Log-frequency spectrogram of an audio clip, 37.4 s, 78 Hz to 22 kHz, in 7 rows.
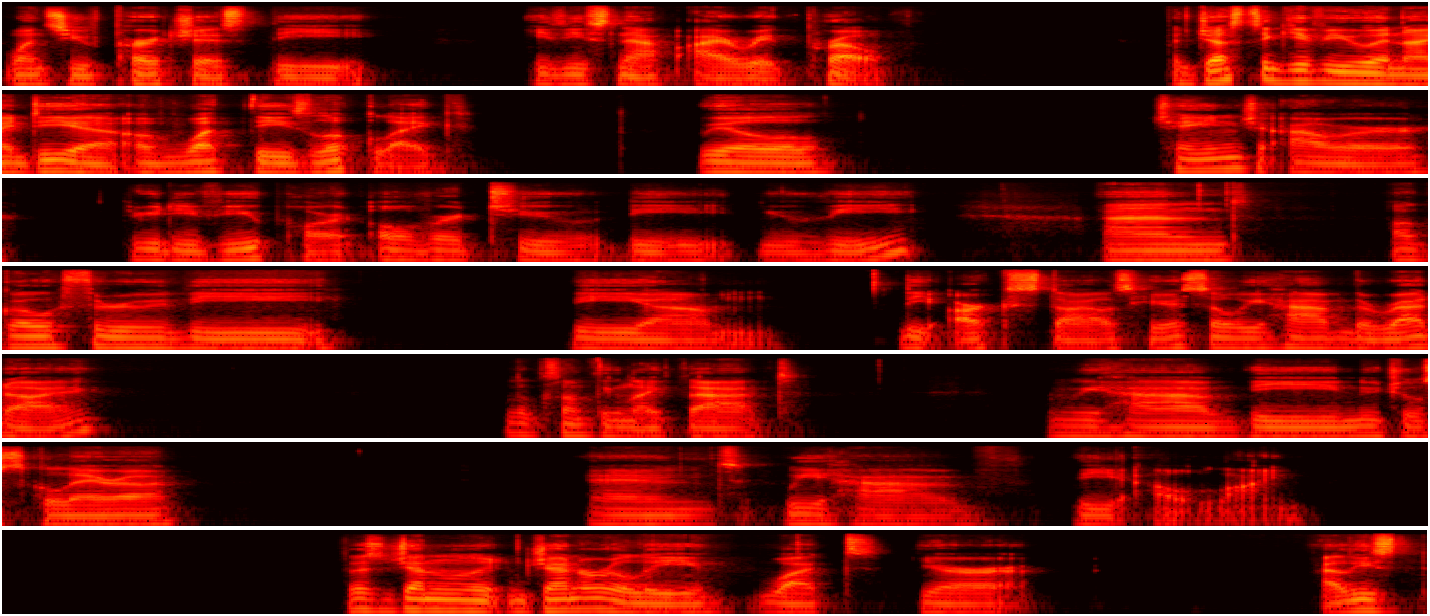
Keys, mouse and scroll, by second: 10.7-13.5 drag.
